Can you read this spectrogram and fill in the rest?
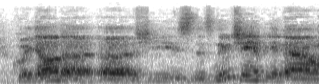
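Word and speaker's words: Qiyana: I think it's pronounced like I always want to say like quinoa, but Quiyana, she's this new champion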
